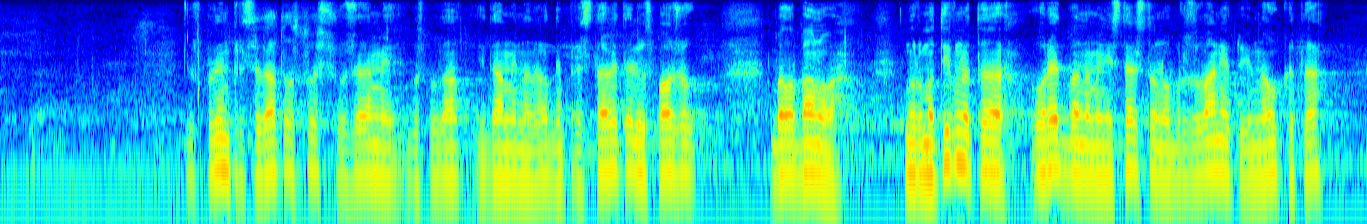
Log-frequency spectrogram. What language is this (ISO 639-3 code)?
bul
